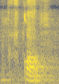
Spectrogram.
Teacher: कॉफ ज़ुबान की जड़ और तालू के नर्म हिस्से से अदा होती है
